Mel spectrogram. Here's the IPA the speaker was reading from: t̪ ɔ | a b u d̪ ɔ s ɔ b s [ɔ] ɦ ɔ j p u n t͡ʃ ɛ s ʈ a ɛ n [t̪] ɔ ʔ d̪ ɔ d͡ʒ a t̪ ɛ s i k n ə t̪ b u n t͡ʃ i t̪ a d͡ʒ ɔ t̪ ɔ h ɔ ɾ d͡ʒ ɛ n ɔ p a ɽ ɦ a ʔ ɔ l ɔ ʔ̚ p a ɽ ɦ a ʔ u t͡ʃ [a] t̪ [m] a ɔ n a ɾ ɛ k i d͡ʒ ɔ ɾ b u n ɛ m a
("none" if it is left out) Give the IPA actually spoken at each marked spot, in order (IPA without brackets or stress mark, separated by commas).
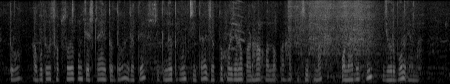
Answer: ɔ, t̪, i, m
